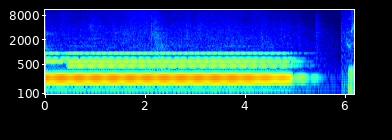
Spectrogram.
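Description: Electronic keyboard holding a soft, organ-like chord, with a higher note joining about half a second in; the chord fades out at about five seconds.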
